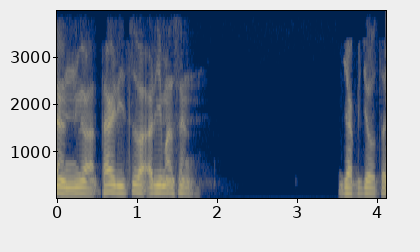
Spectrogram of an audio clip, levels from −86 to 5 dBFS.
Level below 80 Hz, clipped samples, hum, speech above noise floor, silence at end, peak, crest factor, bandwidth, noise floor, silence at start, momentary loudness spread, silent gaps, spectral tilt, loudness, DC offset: -68 dBFS; under 0.1%; none; 56 dB; 0 s; -10 dBFS; 16 dB; 4 kHz; -79 dBFS; 0 s; 9 LU; none; -11.5 dB/octave; -24 LUFS; under 0.1%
